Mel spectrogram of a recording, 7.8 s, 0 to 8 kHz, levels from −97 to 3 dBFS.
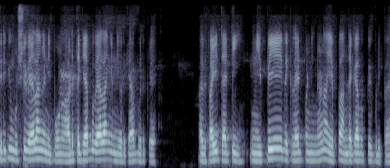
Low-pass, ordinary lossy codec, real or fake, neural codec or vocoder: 7.2 kHz; none; real; none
